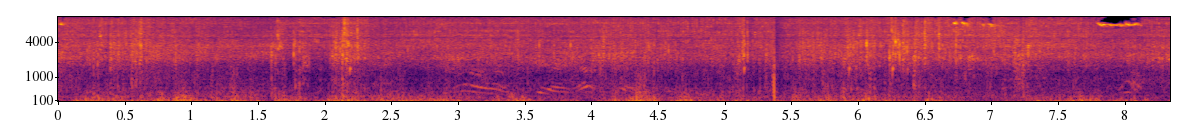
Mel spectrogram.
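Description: Mountain bike ridden fast down rough, rocky dirt singletrack: a continuous rumble of wind buffeting and tyres on loose dirt, broken by frequent sharp clicks and knocks as the bike rattles over rocks and roots.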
